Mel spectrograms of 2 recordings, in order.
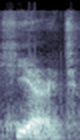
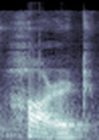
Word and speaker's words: heard: 90% answer করছে যে হিয়ার্ড, but this isn't হিয়ার্ড, this is হার্ড। হার্ড, ওই আমরা হার্ড যেভাবে আমরা বলি HARD হার্ড, সেই রকম এটার উচ্চারণটা হবে হার্ড, নট হিয়ার্ড, ওকে।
